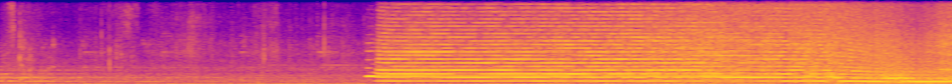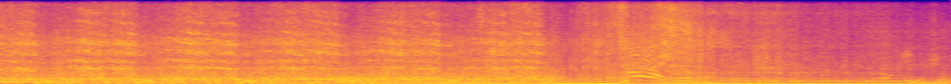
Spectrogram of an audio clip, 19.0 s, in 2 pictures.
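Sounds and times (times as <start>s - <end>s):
train horn: 0.0s - 1.1s, 3.6s - 9.6s
train wheels clattering: 9.4s - 17.4s.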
